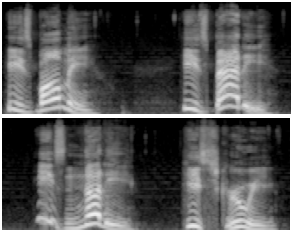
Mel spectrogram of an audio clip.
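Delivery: high, loud jeering voices; each animal calls him crazy; mocking cries. A narrator's reading. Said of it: "they cried".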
